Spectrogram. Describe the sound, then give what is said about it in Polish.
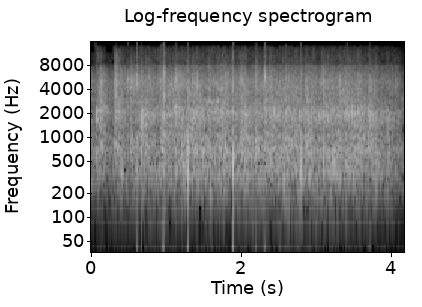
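A crowd applauds the young people whose history works were awarded, a dense wash of many hands clapping with a few sharper individual claps standing out, holding a fairly even loudness before easing off at the end. “Brawa, brawa.”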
